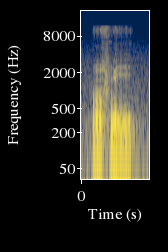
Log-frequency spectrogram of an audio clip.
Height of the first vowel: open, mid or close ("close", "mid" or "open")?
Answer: mid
